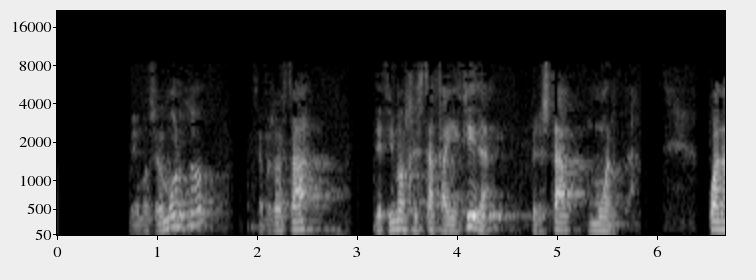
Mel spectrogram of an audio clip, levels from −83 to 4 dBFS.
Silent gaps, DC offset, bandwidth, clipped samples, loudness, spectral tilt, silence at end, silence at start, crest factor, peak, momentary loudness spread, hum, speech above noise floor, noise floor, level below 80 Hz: 1.76-1.89 s, 3.01-3.14 s, 5.88-6.02 s, 6.40-6.50 s; under 0.1%; 8.8 kHz; under 0.1%; -26 LUFS; -6 dB/octave; 0 s; 0.75 s; 24 dB; -2 dBFS; 19 LU; none; over 64 dB; under -90 dBFS; -70 dBFS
